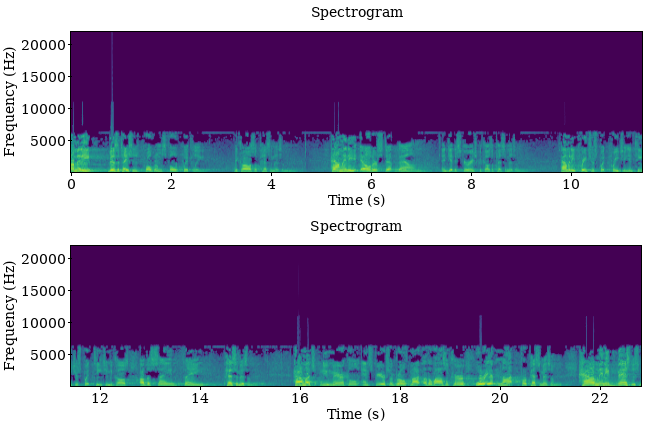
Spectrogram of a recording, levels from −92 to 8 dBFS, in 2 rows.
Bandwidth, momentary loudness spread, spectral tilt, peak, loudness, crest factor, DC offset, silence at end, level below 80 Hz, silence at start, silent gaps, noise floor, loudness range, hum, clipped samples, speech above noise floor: 6.6 kHz; 18 LU; -3.5 dB/octave; 0 dBFS; -15 LUFS; 14 dB; 0.2%; 0 s; -52 dBFS; 0 s; none; -42 dBFS; 7 LU; none; under 0.1%; 27 dB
